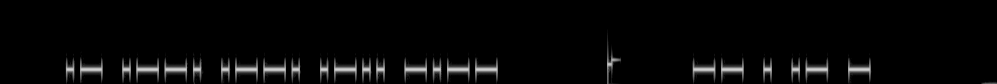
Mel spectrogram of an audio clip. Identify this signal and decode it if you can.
Morse code, heard as a keyed tone, about 17 wpm, 700 Hz. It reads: APPLY MEAT
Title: Sentences from Top 1200 Words - New Word Drill Alt - 17wpm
